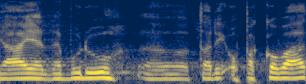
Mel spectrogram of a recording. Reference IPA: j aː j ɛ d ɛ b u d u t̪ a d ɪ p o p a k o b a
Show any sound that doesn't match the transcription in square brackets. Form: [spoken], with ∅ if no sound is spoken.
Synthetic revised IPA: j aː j ɛ [n] ɛ b u d u t̪ a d ɪ [ʔ] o p a k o [v] a

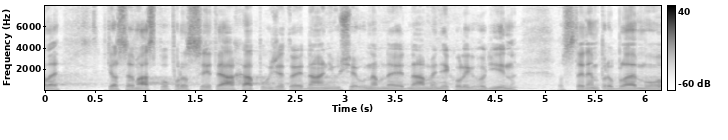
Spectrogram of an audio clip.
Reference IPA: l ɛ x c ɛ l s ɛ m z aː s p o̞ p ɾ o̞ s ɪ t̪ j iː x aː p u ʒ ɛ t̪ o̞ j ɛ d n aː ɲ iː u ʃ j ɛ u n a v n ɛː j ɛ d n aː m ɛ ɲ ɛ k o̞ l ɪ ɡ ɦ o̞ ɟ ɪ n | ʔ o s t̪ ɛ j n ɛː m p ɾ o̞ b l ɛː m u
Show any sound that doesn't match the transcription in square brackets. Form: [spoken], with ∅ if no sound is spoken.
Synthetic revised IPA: l ɛ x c ɛ l s ɛ m [v] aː s p o̞ p ɾ o̞ s ɪ t̪ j [aː] x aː p u ʒ ɛ t̪ o̞ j ɛ d n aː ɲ iː u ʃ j ɛ u n a v n ɛː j ɛ d n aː m ɛ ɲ ɛ k o̞ l ɪ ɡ ɦ o̞ ɟ ɪ n | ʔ o s t̪ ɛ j n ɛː m p ɾ o̞ b l ɛː m u

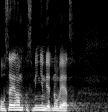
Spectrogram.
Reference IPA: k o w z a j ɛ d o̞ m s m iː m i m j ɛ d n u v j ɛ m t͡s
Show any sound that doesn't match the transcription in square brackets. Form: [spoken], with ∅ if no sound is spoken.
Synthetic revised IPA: [p] o w z [ɛ] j ɛ [n] o̞ m [z] m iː [ɲ] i m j ɛ d n u v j ɛ [∅] t͡s

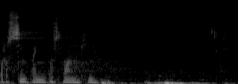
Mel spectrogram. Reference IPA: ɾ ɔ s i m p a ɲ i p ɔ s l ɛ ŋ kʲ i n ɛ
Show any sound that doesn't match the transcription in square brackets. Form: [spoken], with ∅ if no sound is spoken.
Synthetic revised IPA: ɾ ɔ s i m p a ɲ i p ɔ s l [a] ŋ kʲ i [ɲ] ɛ

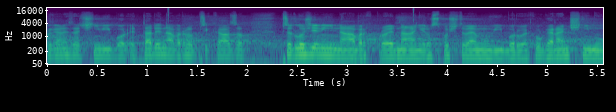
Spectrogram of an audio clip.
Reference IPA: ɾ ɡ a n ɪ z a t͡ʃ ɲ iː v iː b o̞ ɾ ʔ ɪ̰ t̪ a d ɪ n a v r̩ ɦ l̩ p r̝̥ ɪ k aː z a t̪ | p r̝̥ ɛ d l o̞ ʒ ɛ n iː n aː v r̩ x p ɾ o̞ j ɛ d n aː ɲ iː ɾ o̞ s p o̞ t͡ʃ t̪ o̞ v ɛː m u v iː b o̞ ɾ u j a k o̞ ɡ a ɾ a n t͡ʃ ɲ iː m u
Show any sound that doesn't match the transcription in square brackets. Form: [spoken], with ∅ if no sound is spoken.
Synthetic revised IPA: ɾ ɡ a n ɪ z a t͡ʃ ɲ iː v iː b o̞ ɾ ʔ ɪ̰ t̪ a d ɪ n a v r̩ ɦ l̩ p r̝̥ ɪ k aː z a t̪ | p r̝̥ ɛ d l o̞ ʒ ɛ n iː n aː v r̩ x p ɾ o̞ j ɛ d n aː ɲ iː ɾ o̞ s p o̞ t͡ʃ t̪ o̞ v ɛː m u v iː b o̞ ɾ u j a k o̞ ɡ a ɾ a n t͡ʃ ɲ iː m u

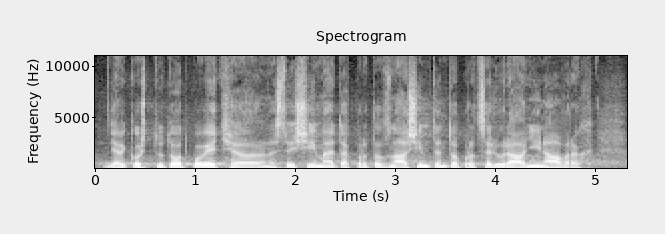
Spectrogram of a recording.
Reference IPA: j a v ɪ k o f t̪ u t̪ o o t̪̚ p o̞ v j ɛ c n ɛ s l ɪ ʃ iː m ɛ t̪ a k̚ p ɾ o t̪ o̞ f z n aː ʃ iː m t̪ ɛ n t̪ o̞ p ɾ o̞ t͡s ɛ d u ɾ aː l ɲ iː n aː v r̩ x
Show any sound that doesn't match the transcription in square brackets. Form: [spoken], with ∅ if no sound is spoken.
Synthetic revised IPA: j a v ɪ k o [ʃ] t̪ u t̪ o o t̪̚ p o̞ v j ɛ c n ɛ s l ɪ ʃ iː m ɛ t̪ a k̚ p ɾ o t̪ o̞ [v] z n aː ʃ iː m t̪ ɛ n t̪ o̞ p ɾ o̞ t͡s ɛ d u ɾ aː l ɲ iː n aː v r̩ x

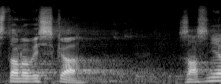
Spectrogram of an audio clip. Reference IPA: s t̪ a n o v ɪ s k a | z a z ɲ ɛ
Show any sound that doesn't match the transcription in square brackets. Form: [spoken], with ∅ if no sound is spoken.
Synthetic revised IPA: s t̪ a n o v ɪ s k a | z a z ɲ ɛ

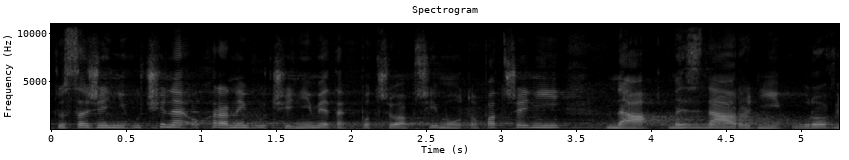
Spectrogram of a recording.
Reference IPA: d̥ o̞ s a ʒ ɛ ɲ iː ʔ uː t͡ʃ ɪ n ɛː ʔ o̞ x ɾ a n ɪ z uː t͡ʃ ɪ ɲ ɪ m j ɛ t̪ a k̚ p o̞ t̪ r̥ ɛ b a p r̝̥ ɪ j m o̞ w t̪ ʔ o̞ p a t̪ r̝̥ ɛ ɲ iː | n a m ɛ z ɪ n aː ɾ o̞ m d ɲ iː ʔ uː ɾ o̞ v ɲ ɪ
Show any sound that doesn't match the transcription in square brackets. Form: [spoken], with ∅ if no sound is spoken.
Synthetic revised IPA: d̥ o̞ s a ʒ ɛ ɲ iː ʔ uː t͡ʃ ɪ n ɛː ʔ o̞ x ɾ a n ɪ [v] uː t͡ʃ ɪ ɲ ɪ m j ɛ t̪ a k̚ p o̞ t̪ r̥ ɛ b a p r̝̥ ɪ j m o̞ w t̪ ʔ o̞ p a t̪ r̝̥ ɛ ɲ iː | n a m ɛ z ɪ n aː ɾ o̞ [∅] d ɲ iː ʔ uː ɾ o̞ v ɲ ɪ

